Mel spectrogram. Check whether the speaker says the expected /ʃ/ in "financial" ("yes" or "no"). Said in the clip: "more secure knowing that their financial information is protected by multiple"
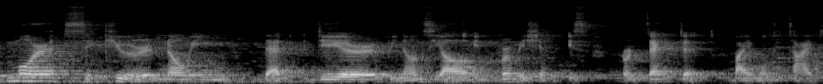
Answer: no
